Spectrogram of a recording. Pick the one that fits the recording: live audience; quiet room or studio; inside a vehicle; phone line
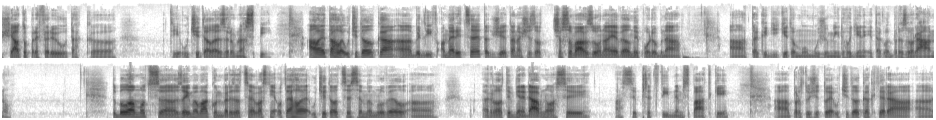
quiet room or studio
